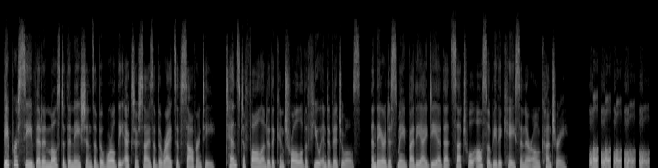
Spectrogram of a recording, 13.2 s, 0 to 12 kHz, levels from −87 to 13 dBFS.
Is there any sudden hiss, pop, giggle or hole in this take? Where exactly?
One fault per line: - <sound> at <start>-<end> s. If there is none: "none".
- laugh at 11.8-13.0 s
